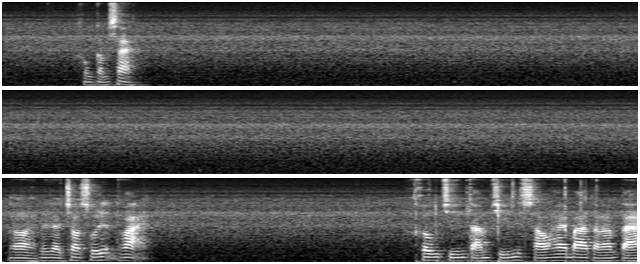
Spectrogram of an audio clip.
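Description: A young man speaks calmly into a microphone, close by, in short bursts.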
